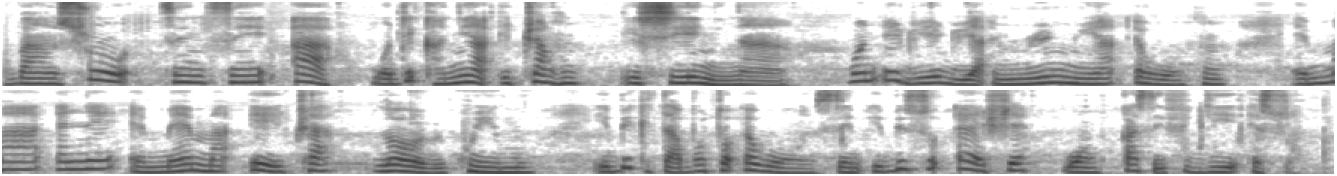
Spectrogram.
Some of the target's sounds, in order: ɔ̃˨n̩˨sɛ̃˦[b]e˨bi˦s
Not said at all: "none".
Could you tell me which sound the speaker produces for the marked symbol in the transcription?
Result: m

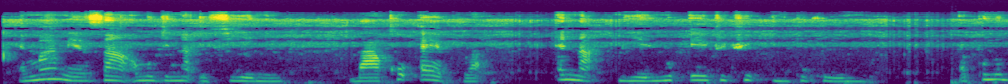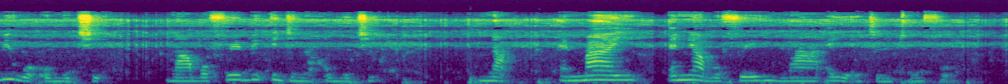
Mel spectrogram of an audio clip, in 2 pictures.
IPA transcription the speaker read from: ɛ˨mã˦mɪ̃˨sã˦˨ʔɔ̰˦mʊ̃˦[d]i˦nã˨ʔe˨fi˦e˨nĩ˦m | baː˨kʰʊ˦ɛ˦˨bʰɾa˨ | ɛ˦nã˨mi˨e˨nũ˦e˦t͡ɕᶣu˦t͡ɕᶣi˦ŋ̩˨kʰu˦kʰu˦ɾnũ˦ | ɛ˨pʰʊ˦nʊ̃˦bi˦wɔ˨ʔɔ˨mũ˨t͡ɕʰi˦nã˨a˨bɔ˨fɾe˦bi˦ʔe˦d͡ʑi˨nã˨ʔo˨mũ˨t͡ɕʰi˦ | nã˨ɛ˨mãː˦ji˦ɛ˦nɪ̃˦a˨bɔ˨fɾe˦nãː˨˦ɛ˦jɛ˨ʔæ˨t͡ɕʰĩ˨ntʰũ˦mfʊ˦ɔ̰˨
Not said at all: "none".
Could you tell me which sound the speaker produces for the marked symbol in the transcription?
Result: d͡ʑ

